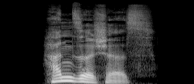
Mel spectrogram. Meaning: strong/mixed nominative/accusative neuter singular of hansisch
- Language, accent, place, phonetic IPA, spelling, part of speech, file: German, Germany, Berlin, [ˈhanzɪʃəs], hansisches, adjective, De-hansisches.ogg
